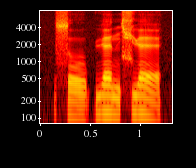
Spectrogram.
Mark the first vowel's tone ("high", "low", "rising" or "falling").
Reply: low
